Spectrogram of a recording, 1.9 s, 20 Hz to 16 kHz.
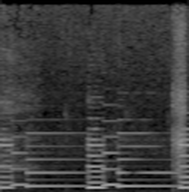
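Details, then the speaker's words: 2010 Ford F-150 (cam phaser/VVT work pending, check engine light on), battery charger connected: two-note electronic chime repeats about once a second with lights off and key out of ignition; doors checked shut, also happens without starting; cause not found. "i don't know what's going on everything's off the lights are off the key is out of the ignition and we just have this random digging going on"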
